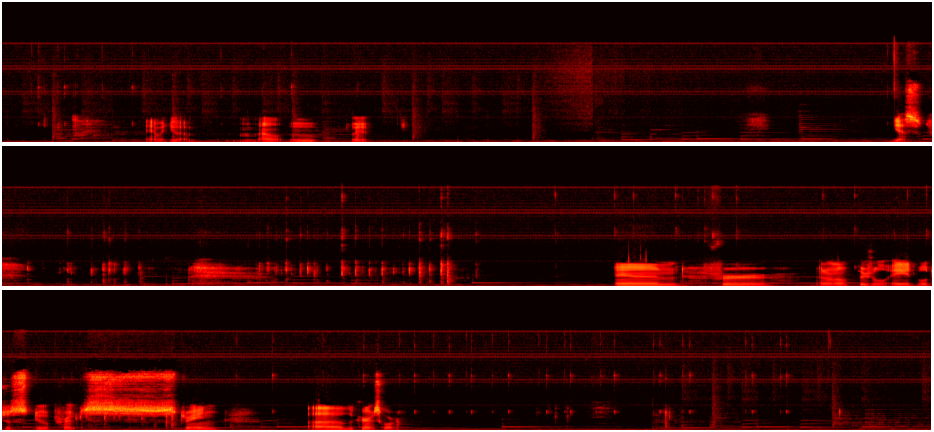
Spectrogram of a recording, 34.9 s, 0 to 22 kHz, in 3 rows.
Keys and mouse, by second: 0.4 shift+click, 0.7 q, 0.8 click, 2.8 click, 11.1 click, 11.9-17.5 typing, 18.6 click, 20.6 right click, 21.9 click, 23.0 click, 23.8-25.2 typing, 25.3 Return, 25.3 KP_Enter, 26.2 click, 27.3 click, 30.0 shift+click, 30.2 q, 30.3 click, 31.5 shift+click, 31.7 q, 32.1 click.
